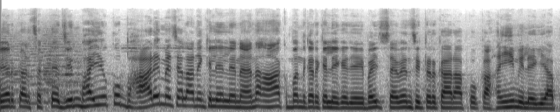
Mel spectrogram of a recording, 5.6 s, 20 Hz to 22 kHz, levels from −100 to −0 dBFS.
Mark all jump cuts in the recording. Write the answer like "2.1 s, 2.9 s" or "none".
none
